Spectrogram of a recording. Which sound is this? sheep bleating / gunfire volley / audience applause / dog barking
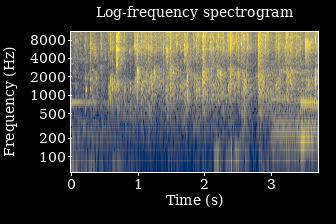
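audience applause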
